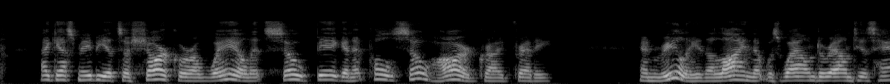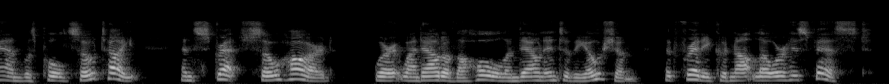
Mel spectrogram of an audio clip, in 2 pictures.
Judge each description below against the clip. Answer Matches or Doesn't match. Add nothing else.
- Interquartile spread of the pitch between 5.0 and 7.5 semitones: Doesn't match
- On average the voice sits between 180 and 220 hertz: Matches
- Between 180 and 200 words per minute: Matches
